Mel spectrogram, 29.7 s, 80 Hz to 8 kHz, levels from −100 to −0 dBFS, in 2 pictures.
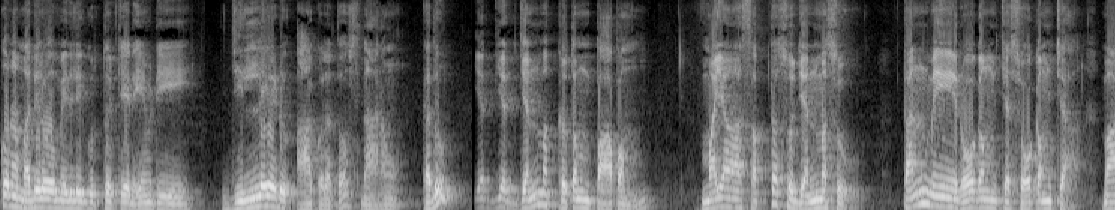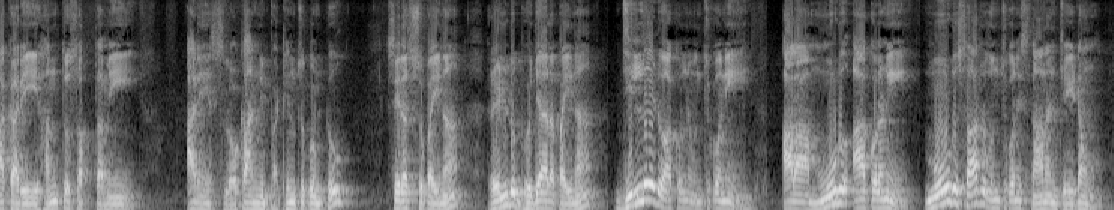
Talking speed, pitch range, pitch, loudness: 80 wpm, 95-120 Hz, 105 Hz, -21 LUFS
